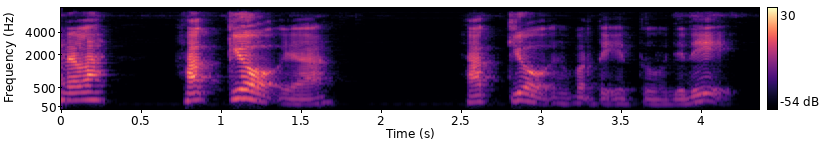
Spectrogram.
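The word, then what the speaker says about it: 학교: Ini dibacanya adalah Hakyo ya.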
